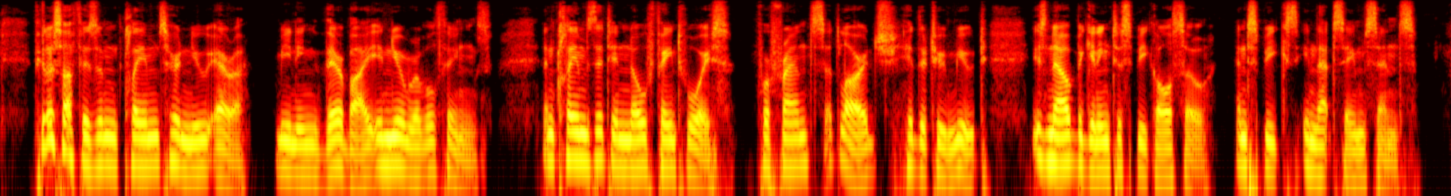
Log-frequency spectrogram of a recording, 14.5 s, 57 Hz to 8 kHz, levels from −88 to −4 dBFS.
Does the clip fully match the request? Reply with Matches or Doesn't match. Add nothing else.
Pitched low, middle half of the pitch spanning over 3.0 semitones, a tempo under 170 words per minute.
Matches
